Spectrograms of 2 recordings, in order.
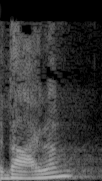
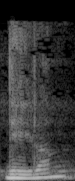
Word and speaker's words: Dylan: Allora, perché ho questo Dylan Dog, che non si dice Dylan, si dice Dylan, come Bob Dylan?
